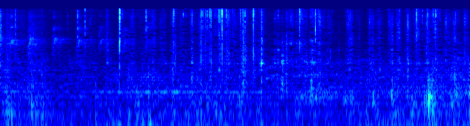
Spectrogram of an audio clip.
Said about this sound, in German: Hört ihr das? Und ich meine jetzt nicht den Vogel. Ja, es ist wieder soweit, ich grille.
